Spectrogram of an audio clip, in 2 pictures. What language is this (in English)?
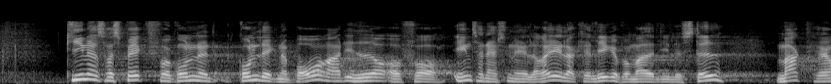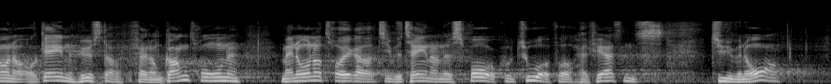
Danish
